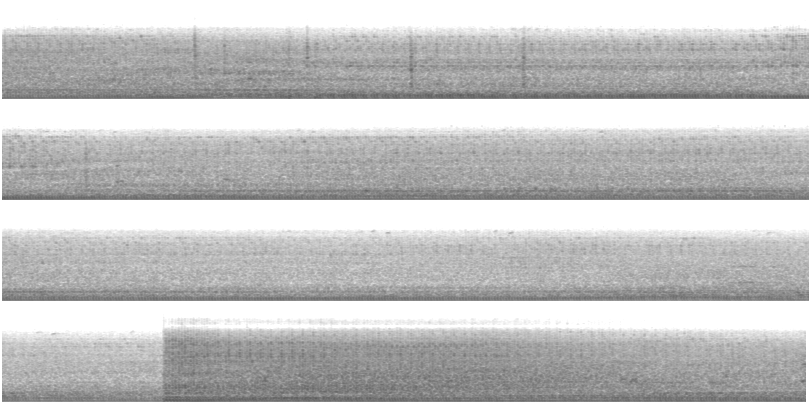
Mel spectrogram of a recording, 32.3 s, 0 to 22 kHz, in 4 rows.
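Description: Ford 8N's four-cylinder flathead engine running steadily as the tractor drives off at low speed. Near the end the sound jumps suddenly louder and closer, with the crunch of tyres on gravel over it.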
